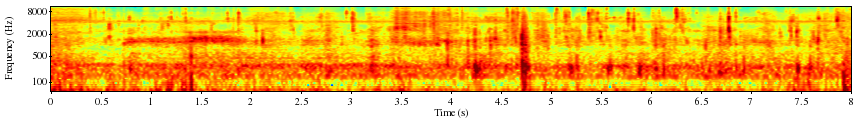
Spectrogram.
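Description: Faint chewing of a bite of battered fried carp, with soft crunches and mouth clicks scattered through.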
